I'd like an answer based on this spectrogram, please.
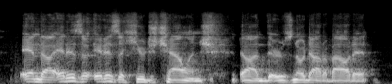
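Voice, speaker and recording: A man with an American accent speaks at a fairly quick pace and a fairly low pitch. Noticeable background noise can be heard. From Cleveland, Ohio. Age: 30s. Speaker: insurance business owner. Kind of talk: casual interview.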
